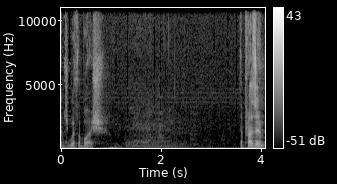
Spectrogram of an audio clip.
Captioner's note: audience laughing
